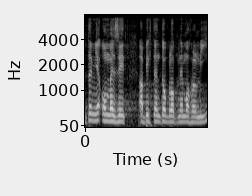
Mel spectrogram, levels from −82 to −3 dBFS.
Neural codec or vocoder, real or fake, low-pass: none; real; 7.2 kHz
